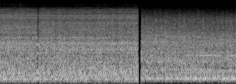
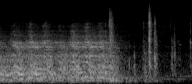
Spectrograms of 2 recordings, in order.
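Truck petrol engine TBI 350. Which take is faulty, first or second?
second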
